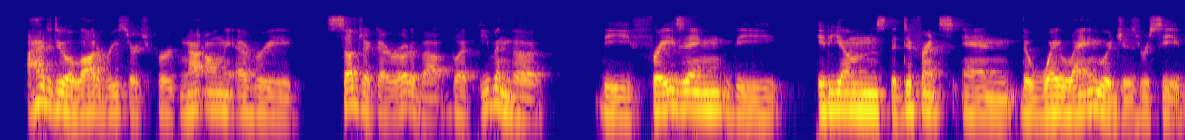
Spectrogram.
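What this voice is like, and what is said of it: American accent. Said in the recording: “as you can tell from my voice, I'm American.”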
